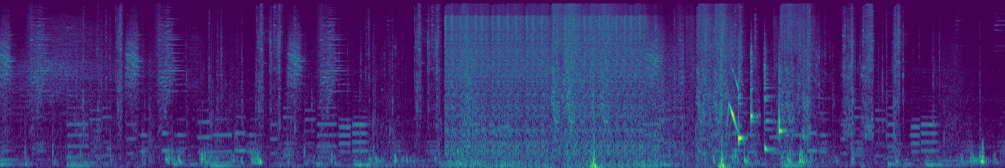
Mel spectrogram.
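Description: Rapid bursts of gunfire from dual guns in an online shooter game crackle close and loud, with a dense sustained volley in the middle and scattered shots and game effects around it.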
